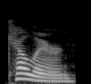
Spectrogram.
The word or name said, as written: kelairn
